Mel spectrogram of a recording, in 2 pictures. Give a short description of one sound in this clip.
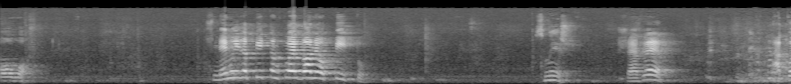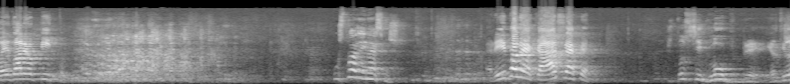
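A man speaks loudly and expressively in a large hall.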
